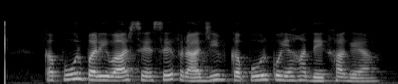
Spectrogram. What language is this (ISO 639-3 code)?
hin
